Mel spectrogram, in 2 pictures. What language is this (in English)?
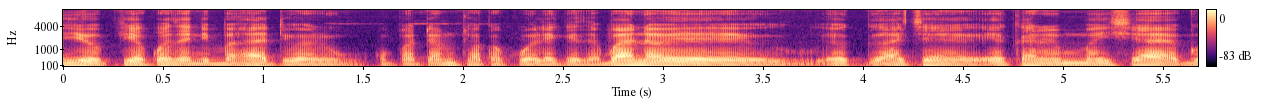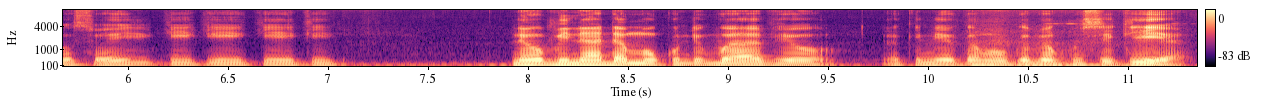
Bondei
